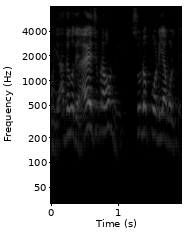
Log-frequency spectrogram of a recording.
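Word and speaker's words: pseudopodia: इसको क्या बोलते हैं, सूडोपोडिया, क्या बोलते हैं, सूडोपोडिया। सूडोपोडिया नहीं लग रहा सुनने में, एस से, पी से शुरू होता है, पी साइलेंट होता है, ठीक ना।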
